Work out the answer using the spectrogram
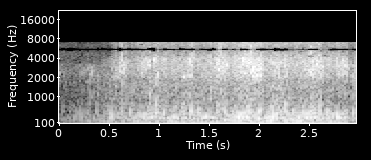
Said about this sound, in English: What's that? Master. Yes. The British plane. They are directly overhead, Master. It must be brought down.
